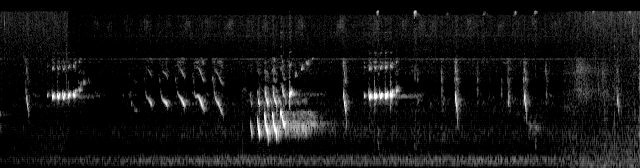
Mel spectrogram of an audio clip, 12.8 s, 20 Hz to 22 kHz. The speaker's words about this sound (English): This audible clicking you can hear is the sound of the acoustic lure which is set up at this harp trap, but if we slow it down by 10 times, this is what it sounds like.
